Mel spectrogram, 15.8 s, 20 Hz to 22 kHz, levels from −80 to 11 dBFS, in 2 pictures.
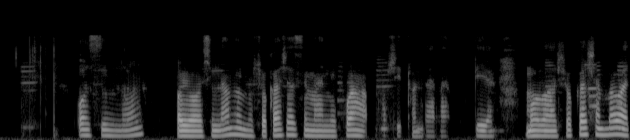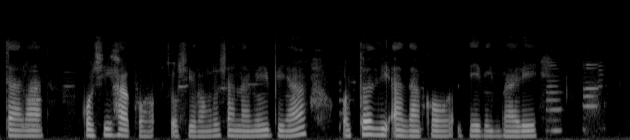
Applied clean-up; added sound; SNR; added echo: neural diffusion model UNIVERSE++.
